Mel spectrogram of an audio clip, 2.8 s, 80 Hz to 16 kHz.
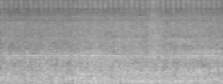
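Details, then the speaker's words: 1988 BMW 325ix E30 blower motor after WD-40 lubrication where the wheel meets: even rush of air over low engine idle with no squeak or chirp; blower running smoothly and quietly, normal operation. "I don't hear the squeak anymore that's all I have to do I don't hear nothing so it's gonna be nice and quiet"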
